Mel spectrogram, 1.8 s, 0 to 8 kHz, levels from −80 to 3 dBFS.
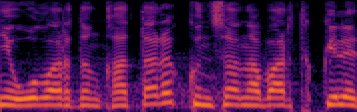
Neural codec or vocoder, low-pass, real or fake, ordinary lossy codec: none; none; real; none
